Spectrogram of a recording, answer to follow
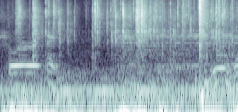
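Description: Foil wrapper of a trading-card pack crinkling as it is torn open by hand, in a quick run of sharp crackles from about a second in.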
